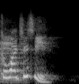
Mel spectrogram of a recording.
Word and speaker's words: Waititi: or Taika Waititi, I just butchered his name, didn't I? – It's Taika Waititi.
